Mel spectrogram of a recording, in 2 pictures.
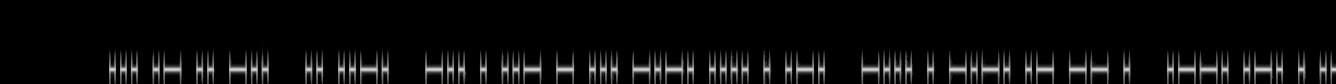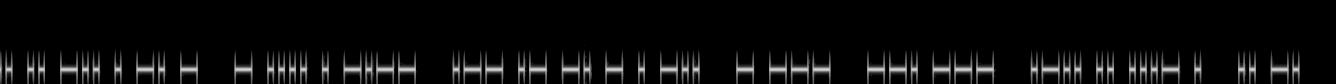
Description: Morse code, heard as a keyed tone, about 22 wpm, 700 Hz. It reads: SAID IF DEUTSCHER BECAME PRESIDENT THEY WANTED TO GO LIVE IN
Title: A Sound Of Thunder 22wpm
